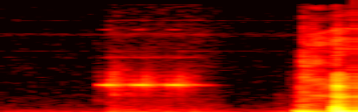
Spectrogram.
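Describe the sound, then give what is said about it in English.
A GoPro camera beeps three times in quick, even succession, high and thin, then goes quiet before a short, rough cough-like noise. “It's the GoPro.”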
